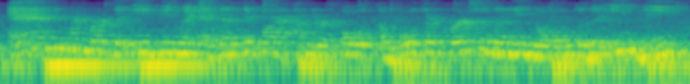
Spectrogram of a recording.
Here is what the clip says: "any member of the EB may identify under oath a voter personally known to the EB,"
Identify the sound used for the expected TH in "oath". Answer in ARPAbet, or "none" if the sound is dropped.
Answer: T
